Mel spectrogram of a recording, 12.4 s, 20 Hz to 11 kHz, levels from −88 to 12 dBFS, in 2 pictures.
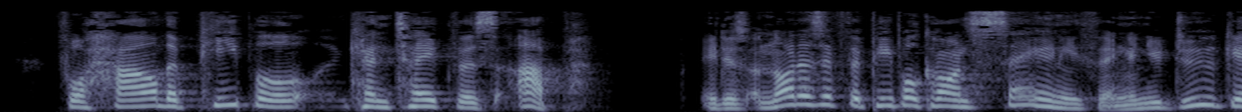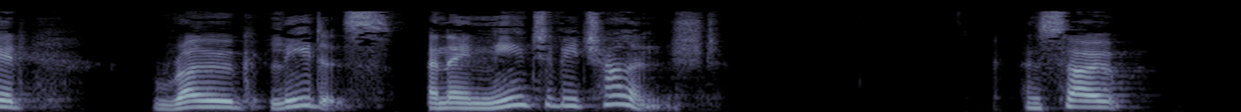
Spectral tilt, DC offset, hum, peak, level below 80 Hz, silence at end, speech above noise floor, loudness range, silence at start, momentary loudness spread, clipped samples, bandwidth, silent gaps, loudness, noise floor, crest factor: -4.5 dB/octave; under 0.1%; none; -10 dBFS; -78 dBFS; 0.6 s; over 62 dB; 4 LU; 0.3 s; 9 LU; under 0.1%; 8 kHz; none; -29 LUFS; under -90 dBFS; 20 dB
